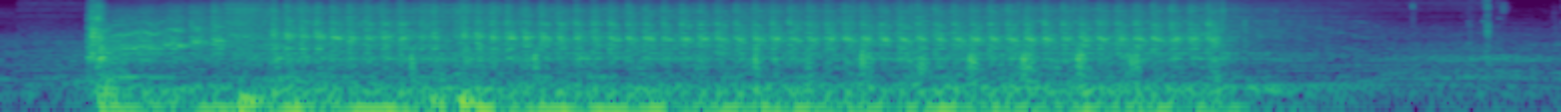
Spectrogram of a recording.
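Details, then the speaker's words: Car with a fuel cell, new budget distributor fitted: starter spins steadily about four beats a second for five seconds but it never fires; crank no start, fuel likely evaporated, tank likely bone dry. "well I forgot we have a fuel cell and I bet you it's evaporated yeah so you want to be a car guy bet you it's empty I mean bone dry"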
